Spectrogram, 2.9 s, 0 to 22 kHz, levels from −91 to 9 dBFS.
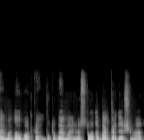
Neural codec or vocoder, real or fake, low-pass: codec, 44.1 kHz, 2.6 kbps, DAC; fake; 10.8 kHz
